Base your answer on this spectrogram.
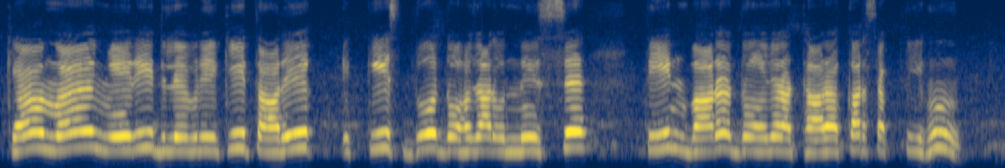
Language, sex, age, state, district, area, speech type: Urdu, male, 18-30, Delhi, Central Delhi, urban, read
